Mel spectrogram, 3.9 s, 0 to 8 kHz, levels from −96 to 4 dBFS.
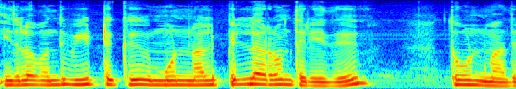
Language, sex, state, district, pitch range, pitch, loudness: Tamil, male, Tamil Nadu, Kanyakumari, 145-160 Hz, 155 Hz, -12 LUFS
